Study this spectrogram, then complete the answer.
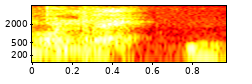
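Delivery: dreamy whisper of heaven. Real, not acted. Preacher to congregation, whispering of the heavenly mansion. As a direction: breathe it like a secret hope. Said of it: "unvoiced whisper".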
